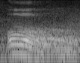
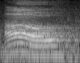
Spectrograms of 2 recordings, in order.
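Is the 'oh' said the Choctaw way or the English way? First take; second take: Choctaw; English. First: The vowel is said with slightly puckered lips. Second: The vowel is said with relaxed, unrounded lips. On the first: The speaker calls it right. "keep your uh, your lips puckered a little bit" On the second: The speaker calls it wrong. "it's not oh"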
